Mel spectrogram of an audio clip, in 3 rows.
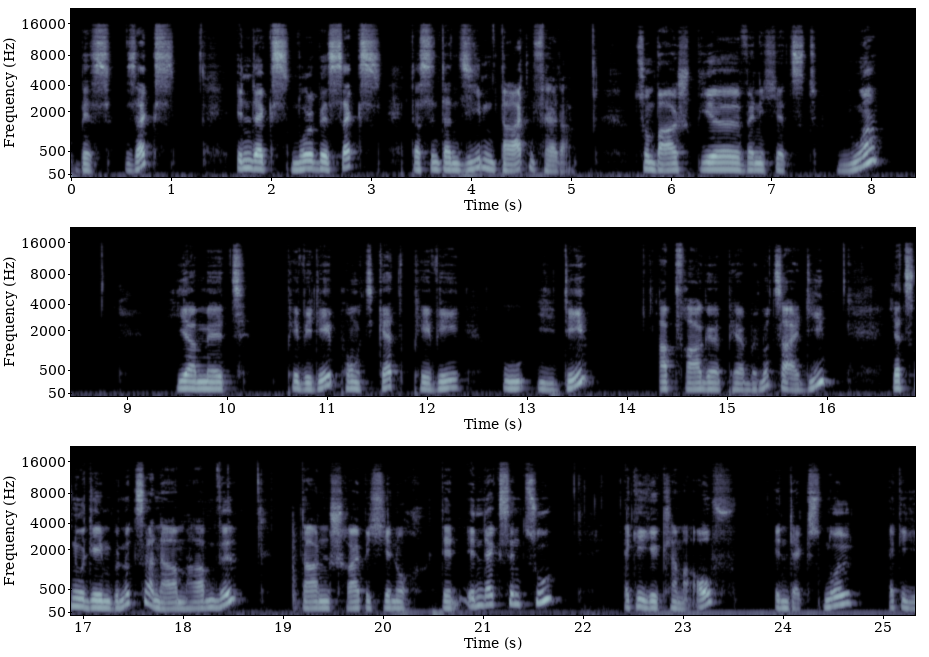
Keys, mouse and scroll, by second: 18.3 click, 21.9 alt+8, 23.7 0.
